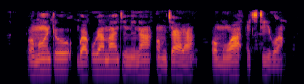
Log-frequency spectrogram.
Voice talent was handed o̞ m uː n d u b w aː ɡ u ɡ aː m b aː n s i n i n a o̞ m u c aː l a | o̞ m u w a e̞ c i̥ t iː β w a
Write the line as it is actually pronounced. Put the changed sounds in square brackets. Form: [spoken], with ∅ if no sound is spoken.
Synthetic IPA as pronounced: o̞ m uː n [t] u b w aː [k] u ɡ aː m b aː n [t] i n i n a o̞ m u c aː l a | o̞ m u w a e̞ c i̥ t iː β w a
